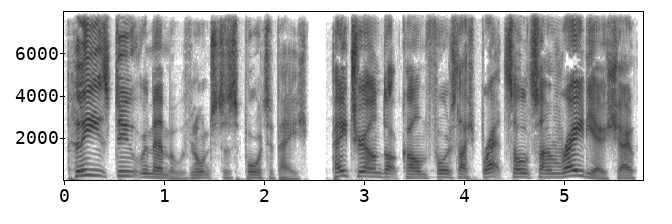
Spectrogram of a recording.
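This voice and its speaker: Guy hosting his podcast from home, bouncy lively voice, dry close sound. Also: a little high, normal speed, no echo. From England. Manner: chatty, enthusiastic. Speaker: podcast host. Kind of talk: casual podcast introduction.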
